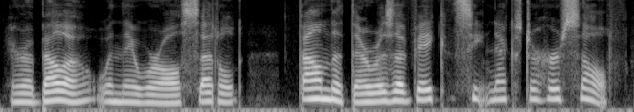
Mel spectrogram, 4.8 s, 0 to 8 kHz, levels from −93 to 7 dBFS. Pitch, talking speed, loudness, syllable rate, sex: 200 Hz, 190 wpm, -16 LUFS, 5.5 syllables/s, female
